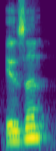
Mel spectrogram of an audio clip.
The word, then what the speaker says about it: isn't: with isn't isn't that isn't that um but isn't isn't tends to use a stop t and a very short end so i'm going to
